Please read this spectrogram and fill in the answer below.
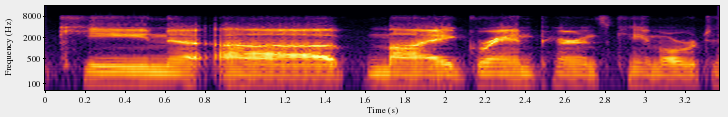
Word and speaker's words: Kuehn: That it is a German last name, so Kuhn is correct. However, uh, brief family history here, we changed the pronunciation to Keen.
